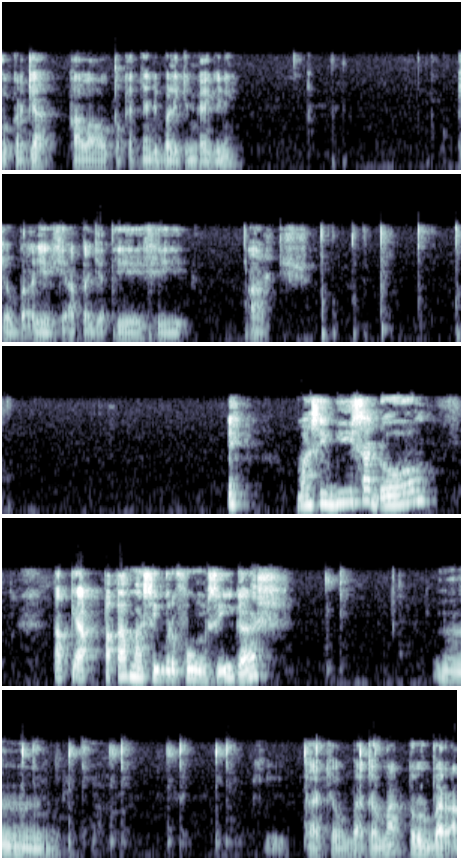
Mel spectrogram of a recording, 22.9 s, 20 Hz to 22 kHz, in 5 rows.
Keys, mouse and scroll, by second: 3.1 click, 3.2 d, 4.1 Escape, 8.2 h, 8.9 Return, 17.0 click.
